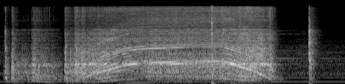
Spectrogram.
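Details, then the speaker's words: Milwaukee M18 saw on a dual plug-in inverter build with an inline M18 battery backfeeding: motor spins up to a steady even whine without cutting out, then winds down cleanly; normal run, suggesting earlier cut-outs were the saw's own protection. "interesting so now it is not cutting out so there's potential that the saw is the thing that's actually failing on this right because I don't hear these cut out anymore and I'm able to just flip the switch and keep going"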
